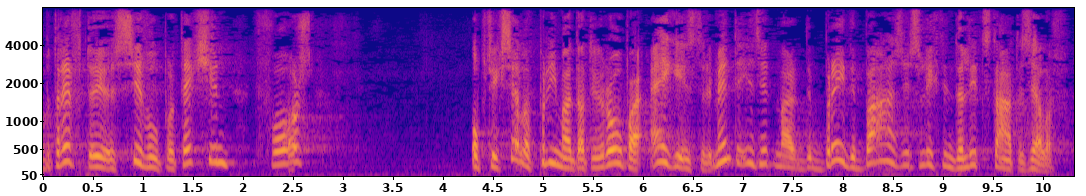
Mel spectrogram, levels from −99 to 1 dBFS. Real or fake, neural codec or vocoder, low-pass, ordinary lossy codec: real; none; none; none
